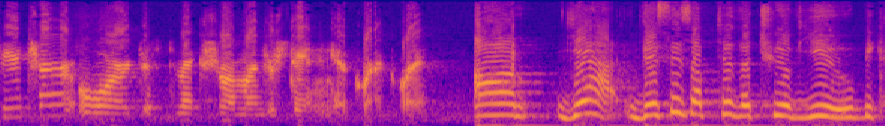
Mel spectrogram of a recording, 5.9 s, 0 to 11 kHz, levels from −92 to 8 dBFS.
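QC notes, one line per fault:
No faults found.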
